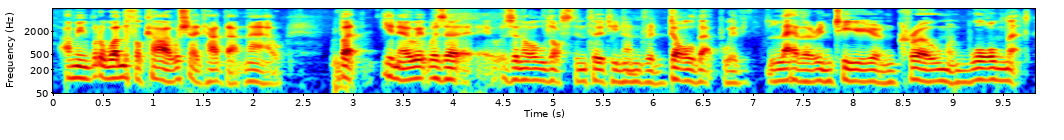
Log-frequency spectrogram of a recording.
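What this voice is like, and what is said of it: Welsh accent. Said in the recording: “your Welsh accent ... do I sound that Welsh?”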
